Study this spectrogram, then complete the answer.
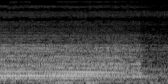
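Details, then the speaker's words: Hoover WindTunnel bagless upright vacuum: motor whine starts loud and steady, then drops away within about a second and a half as the machine shuts itself off. Filter found heavily caked with dirt; fault not yet confirmed; vacuum motor shuts off after start. "shuts off like this, I'm gonna hopefully show you how to fix it."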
